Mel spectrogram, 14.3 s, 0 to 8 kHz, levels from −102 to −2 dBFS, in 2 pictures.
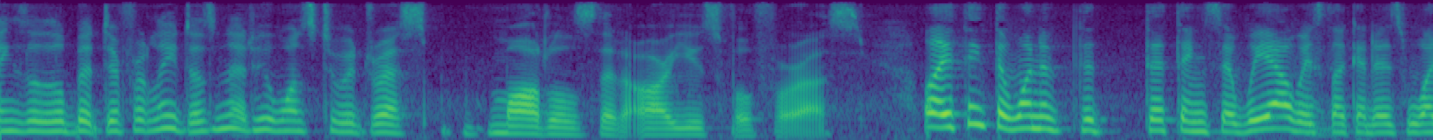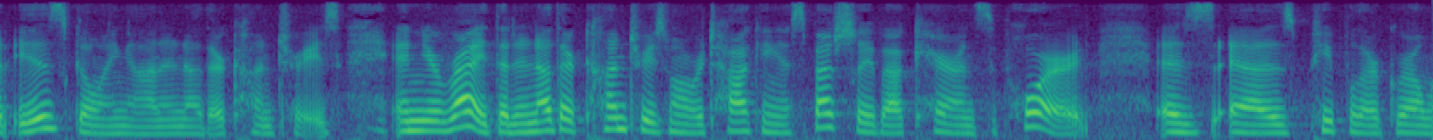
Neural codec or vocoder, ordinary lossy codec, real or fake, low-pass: none; MP3, 64 kbps; real; 7.2 kHz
